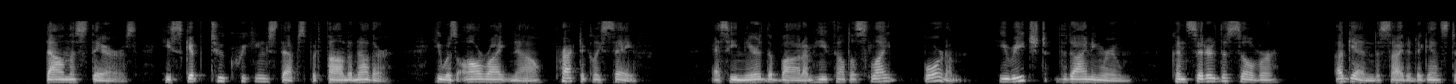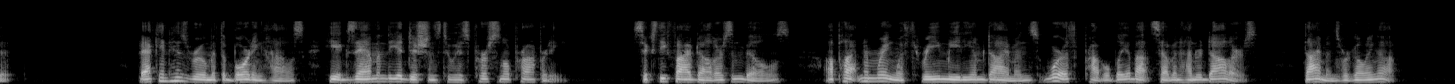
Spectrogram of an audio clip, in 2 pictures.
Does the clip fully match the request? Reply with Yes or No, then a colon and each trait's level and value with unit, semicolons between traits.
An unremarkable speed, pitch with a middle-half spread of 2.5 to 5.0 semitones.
Yes: average, 160 wpm; average, 3.7 semitones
